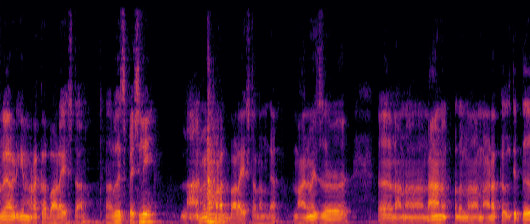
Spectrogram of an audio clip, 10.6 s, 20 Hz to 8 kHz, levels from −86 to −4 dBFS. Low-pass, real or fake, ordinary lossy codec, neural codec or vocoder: none; fake; none; codec, 16 kHz, 2 kbps, FunCodec, trained on LibriTTS, 25 frames a second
